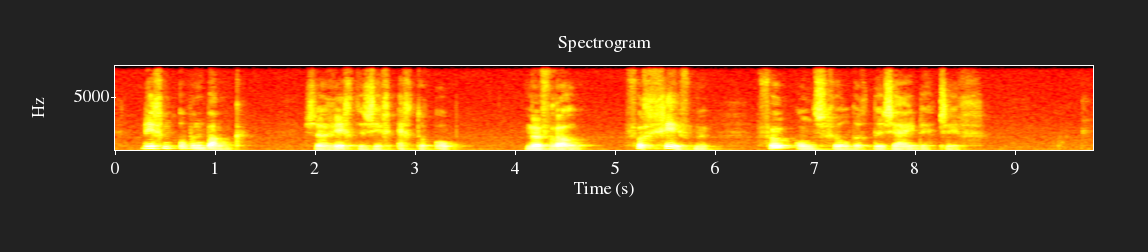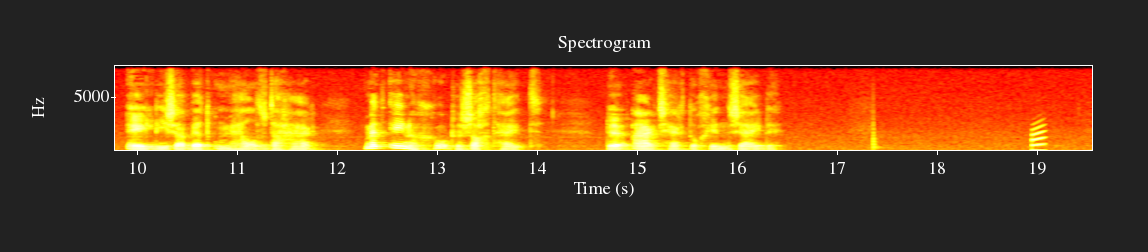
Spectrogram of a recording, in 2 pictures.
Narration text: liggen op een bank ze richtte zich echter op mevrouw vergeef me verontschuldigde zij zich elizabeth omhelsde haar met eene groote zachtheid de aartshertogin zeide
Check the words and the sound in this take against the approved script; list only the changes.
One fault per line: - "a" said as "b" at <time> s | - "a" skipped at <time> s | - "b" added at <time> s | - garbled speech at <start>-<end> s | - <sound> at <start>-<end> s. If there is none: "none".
- "zij" said as "zeide" at 7.7 s
- thud at 17.1-17.5 s
- chirp at 18.9-19.1 s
